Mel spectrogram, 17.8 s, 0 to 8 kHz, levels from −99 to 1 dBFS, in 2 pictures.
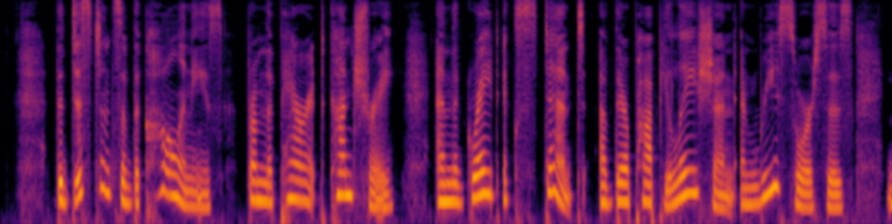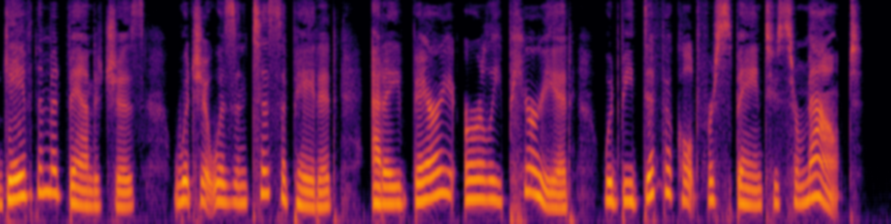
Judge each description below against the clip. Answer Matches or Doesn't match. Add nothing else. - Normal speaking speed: Doesn't match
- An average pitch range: Doesn't match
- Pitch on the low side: Doesn't match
